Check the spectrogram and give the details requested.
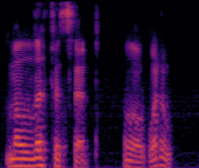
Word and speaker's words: Maleficent: melis maliss how do you say her name Maleficent Maleficent oh what a it's a great name but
